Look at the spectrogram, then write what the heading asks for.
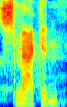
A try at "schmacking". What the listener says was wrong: It is no, not smacking. Schmacking. Schmacking. SCH. Schmack.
